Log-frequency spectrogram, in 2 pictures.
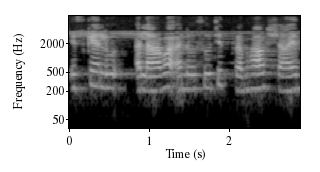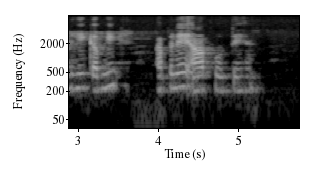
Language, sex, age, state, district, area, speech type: Hindi, female, 30-45, Madhya Pradesh, Jabalpur, urban, read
